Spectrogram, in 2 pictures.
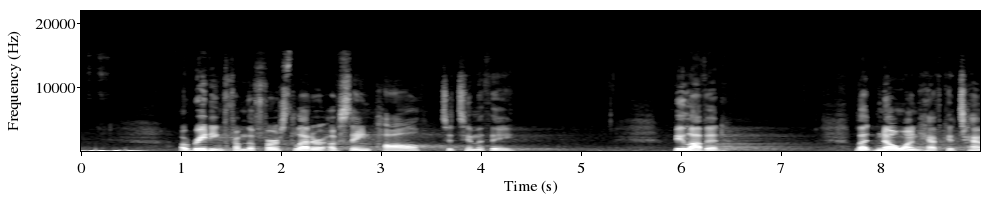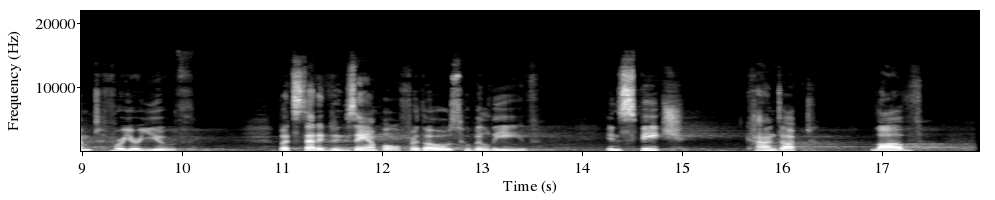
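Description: A man speaks calmly through a microphone in a large echoing hall.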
